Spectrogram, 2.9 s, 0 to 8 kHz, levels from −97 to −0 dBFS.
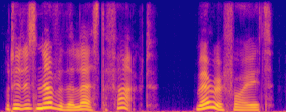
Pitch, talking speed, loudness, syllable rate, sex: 245 Hz, 165 wpm, -17 LUFS, 5.5 syllables/s, female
